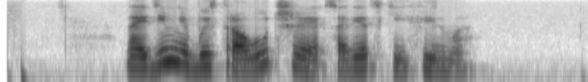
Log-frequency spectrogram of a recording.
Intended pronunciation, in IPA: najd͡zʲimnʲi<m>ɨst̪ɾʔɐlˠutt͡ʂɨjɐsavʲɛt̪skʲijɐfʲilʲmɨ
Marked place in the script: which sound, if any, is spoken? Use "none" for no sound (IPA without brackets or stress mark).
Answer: b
